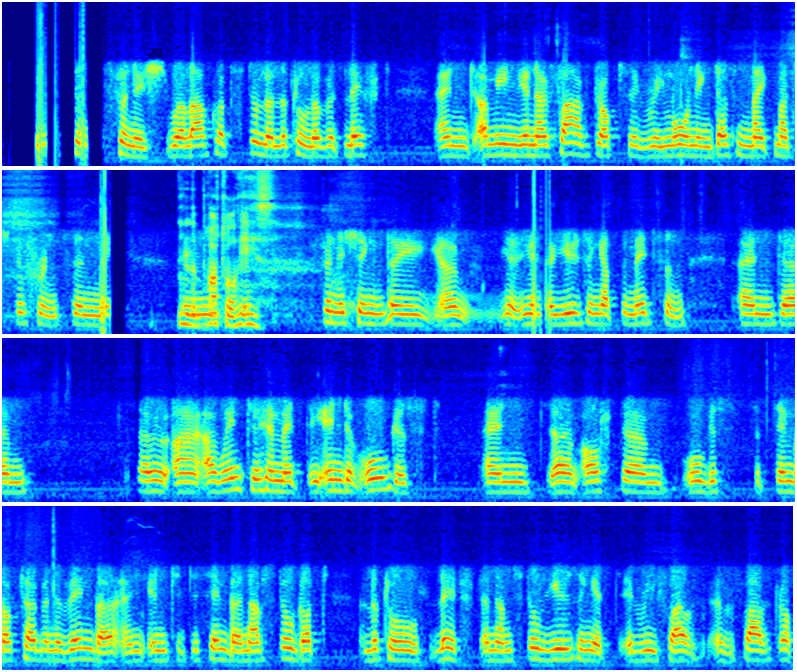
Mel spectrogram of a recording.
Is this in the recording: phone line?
yes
